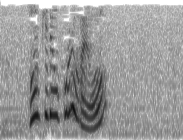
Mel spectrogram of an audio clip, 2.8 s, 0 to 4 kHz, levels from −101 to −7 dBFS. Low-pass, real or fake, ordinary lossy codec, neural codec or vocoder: 3.6 kHz; real; MP3, 16 kbps; none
